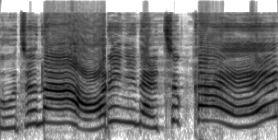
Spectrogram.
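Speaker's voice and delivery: very high, squeaky, loud helium voice. Calling out a Children's Day greeting to a child: voice like a voice changer. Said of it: "혹시 무슨 음성 변조 장치 이런 거 있는 거 아니죠?".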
